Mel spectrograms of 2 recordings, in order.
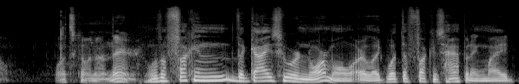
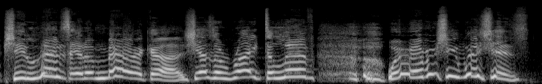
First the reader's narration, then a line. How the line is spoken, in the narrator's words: crying and yelling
